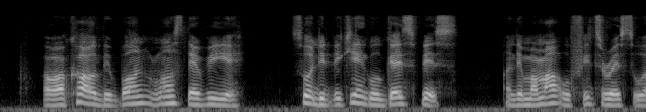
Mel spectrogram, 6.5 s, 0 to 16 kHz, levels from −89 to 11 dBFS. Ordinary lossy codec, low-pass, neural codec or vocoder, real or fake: none; 9.9 kHz; autoencoder, 22.05 kHz, a latent of 192 numbers a frame, VITS, trained on many speakers; fake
